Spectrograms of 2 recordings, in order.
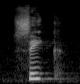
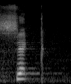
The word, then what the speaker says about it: Sikh: The man who is sick, Sikh is how I pronounce it, but they pronounce it sick, from India, texted me yesterday.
